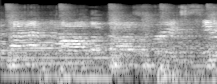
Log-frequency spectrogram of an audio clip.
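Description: Musical theatre number: several voices singing together over instrumental accompaniment, loud and continuous.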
